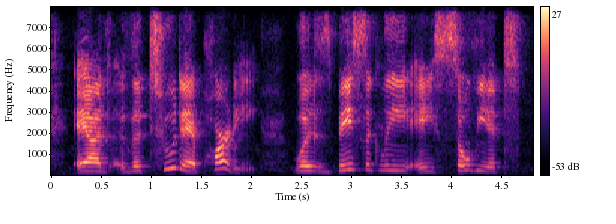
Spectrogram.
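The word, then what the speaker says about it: Tudeh: So, one of the ways to do that was the Soviets created the Tudday Party. That's spelled T U D E H. And the Tudday Party was basically a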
